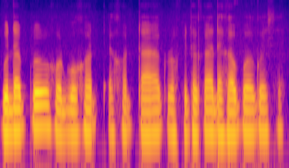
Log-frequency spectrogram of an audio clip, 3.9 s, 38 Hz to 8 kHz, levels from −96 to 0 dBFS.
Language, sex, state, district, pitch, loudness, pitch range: Assamese, male, Assam, Sonitpur, 120 Hz, -18 LUFS, 120-125 Hz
